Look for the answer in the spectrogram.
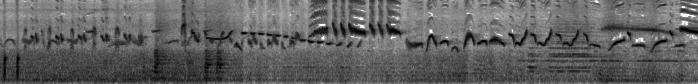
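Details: Caged fan-tailed Chinese hwamei, hung up and singing while flicking its tail like a laughingthrush: a rich, rapid run of varied whistles and slurred notes, rising and falling between bright trills, with faint background music.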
